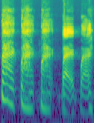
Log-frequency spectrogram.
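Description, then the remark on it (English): A voice imitates a shaken baby rattle with five quick, evenly spaced syllables, loud, followed by a brief laugh. “And take that one, uh, maybe a rattle, and begin to hit it. And it's the sound of the rattle that”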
